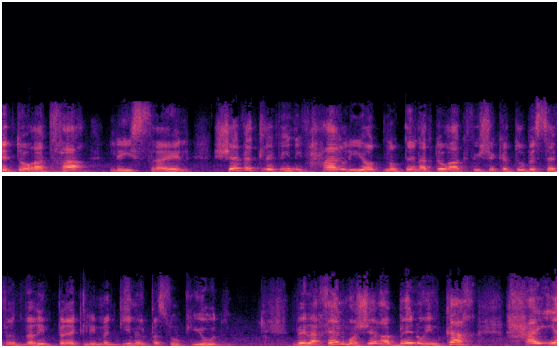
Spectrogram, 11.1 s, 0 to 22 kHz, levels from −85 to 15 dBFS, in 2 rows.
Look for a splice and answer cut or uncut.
uncut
